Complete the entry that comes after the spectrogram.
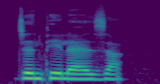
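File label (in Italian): "gentilesa", lingua sarda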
